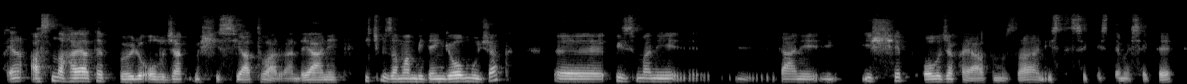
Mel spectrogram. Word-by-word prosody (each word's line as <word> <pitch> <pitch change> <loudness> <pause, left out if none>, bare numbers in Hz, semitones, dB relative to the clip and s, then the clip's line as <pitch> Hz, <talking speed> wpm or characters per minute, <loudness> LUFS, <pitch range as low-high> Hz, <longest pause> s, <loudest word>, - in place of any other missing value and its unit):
haya 155 0 -2
aslında 150 +1 +1
hayat 150 0 +6
hep 155 -1 -4
böyle 125 +2 +4
olacakmış 120 0 -1
hissiyatı 115 0 -1
var 115 - -1
bende. 90 +3 -4
Yani 110 0 +2 0.2
hiçbir 165 - -6
zaman 135 0 +2
bir 130 - 0
denge 130 +1 +4
olmayacak. 145 - +3 0.4
Eee, 130 -1 +3
bizim, 150 -1 -4
hani, 145 0 +1 0.6
y 260 0 -12 0.3
yani, 125 -1 -2
i 250 0 -9 0.2
iş 305 - -1
hep 170 0 -4
olacak 130 +1 +1
hayatımızda. 95 +1 -4
Hani 110 - -5
istesek 475 0 -9
de - - -55
istemesek - - -8
de. 475 - 0
135 Hz, 150 wpm, -24 LUFS, 120-150 Hz, 0.6 s, hayat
